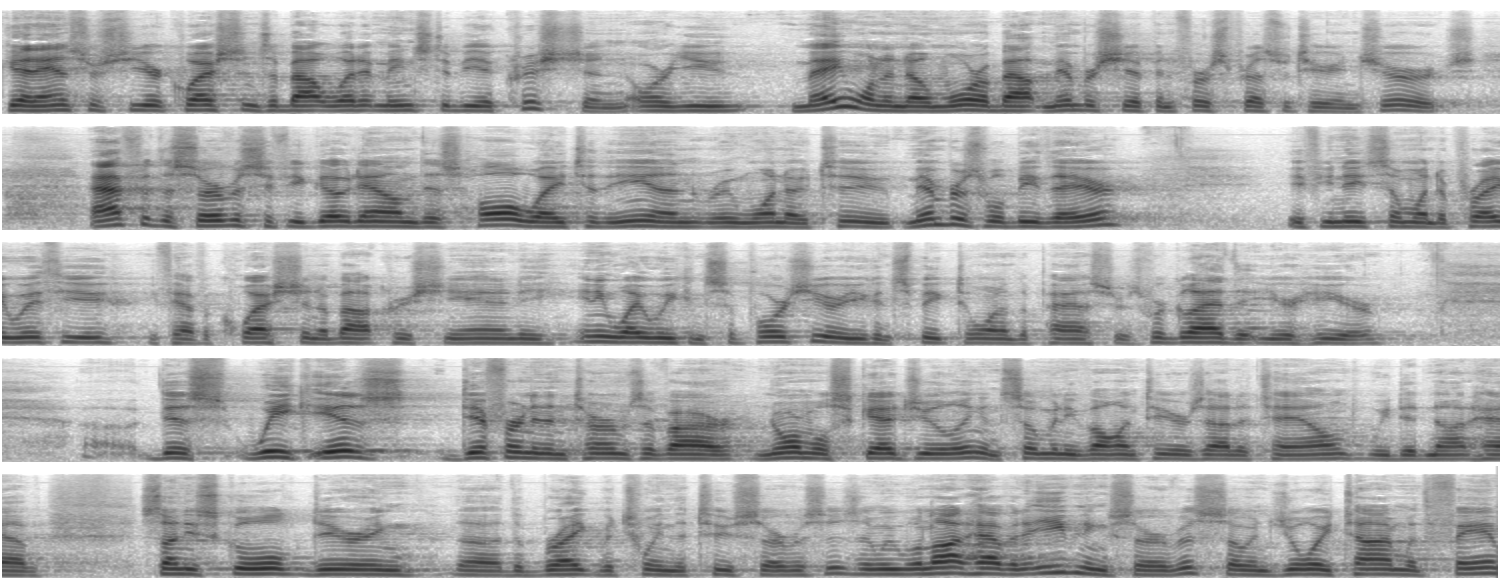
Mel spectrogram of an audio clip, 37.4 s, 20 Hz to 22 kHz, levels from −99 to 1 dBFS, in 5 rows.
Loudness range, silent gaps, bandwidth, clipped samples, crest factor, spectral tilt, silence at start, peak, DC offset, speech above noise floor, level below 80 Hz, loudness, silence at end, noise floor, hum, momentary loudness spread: 4 LU; none; 16 kHz; under 0.1%; 22 dB; -4.5 dB/octave; 0.05 s; -2 dBFS; under 0.1%; 29 dB; -70 dBFS; -25 LUFS; 0 s; -53 dBFS; none; 10 LU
